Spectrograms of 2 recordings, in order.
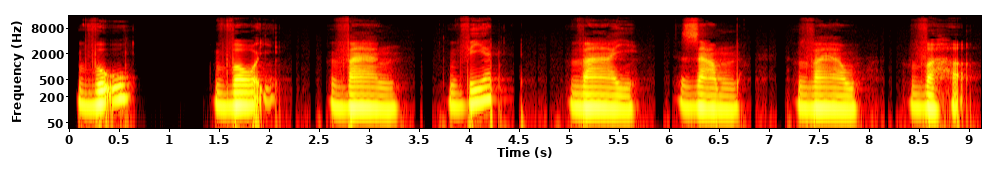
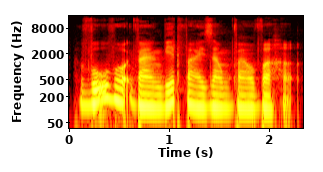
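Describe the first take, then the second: First: The sentence is spoken very slowly. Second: The sentence is spoken at normal speed.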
